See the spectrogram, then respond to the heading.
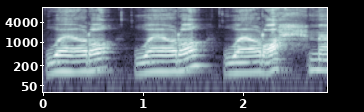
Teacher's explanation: ر مفخمه مفتوحه تقرع ولا اكور الشفاه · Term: را مفخم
